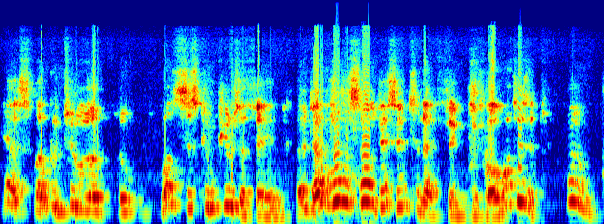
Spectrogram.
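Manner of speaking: high, quavering elder full of oohs; doddery old person. Acted. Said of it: "that's my favourite one".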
